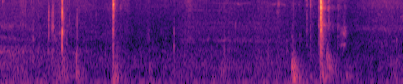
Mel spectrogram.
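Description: A few sharp clicks and knocks, about four in two seconds, from hands working on the tractor's hydraulic fittings, over low steady background noise.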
